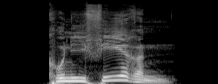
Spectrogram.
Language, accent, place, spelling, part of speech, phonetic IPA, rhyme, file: German, Germany, Berlin, Koniferen, noun, [koniˈfeːʁən], -eːʁən, De-Koniferen.ogg
- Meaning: plural of Konifere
